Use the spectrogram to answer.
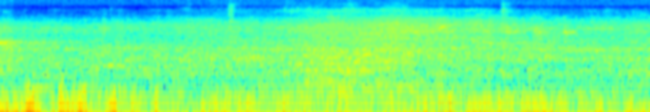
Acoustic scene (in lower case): street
